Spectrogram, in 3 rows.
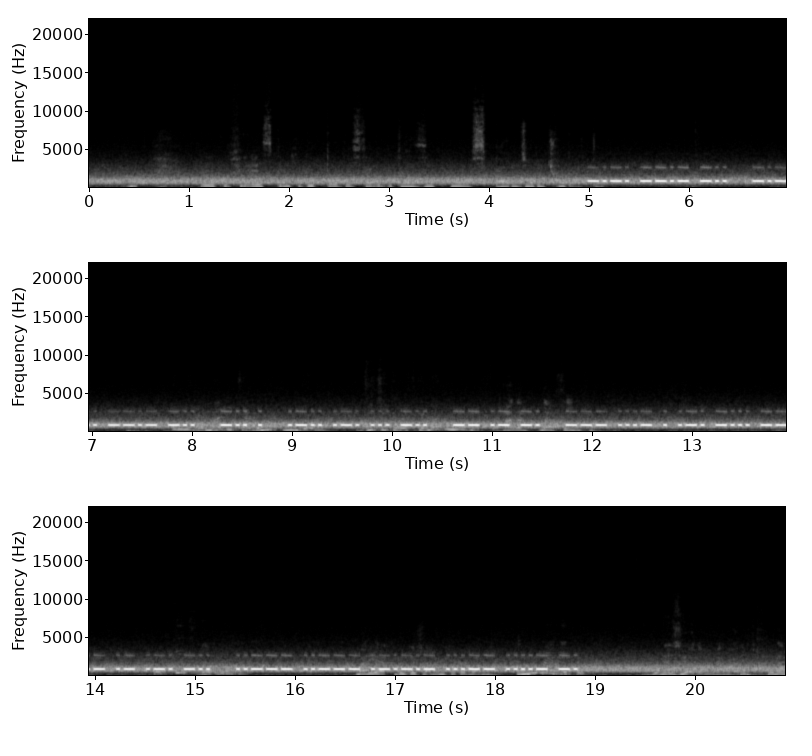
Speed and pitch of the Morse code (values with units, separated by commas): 32 wpm, 880 Hz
